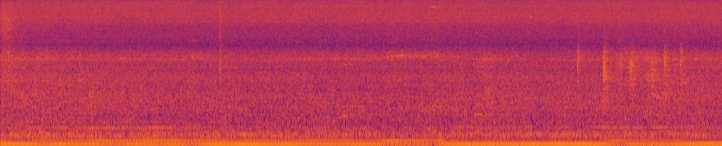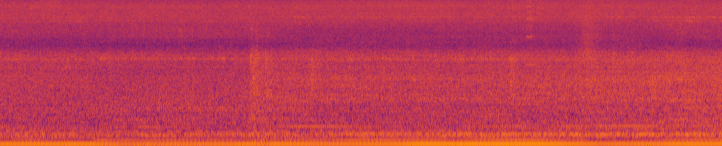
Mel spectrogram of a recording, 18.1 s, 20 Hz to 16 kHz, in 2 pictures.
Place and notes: Gangshan Rd., Beitou Dist. - Construction
Fill pavement engineering, Binaural recordings, Sony PCM D50 + Soundman OKM II
Taipei City, Taiwan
